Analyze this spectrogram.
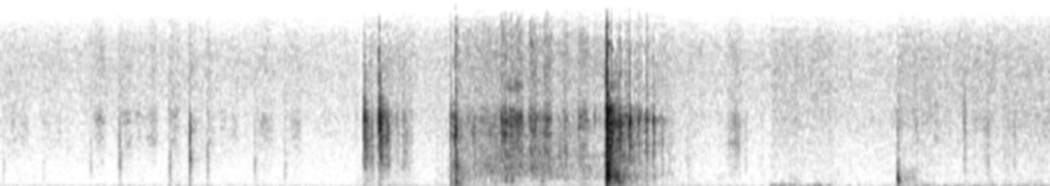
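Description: Chalk on a chalkboard: short clicks and taps while a word is written, then a couple of seconds of scraping rustle with a sharp knock, and another knock a few seconds later.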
